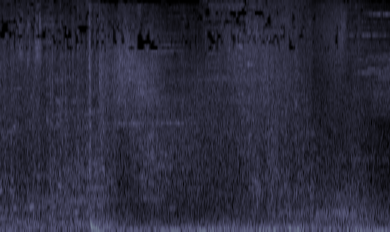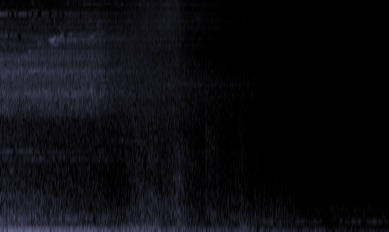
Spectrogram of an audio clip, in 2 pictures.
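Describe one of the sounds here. A game battle crashes and bursts with magic blasts, then fades away.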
